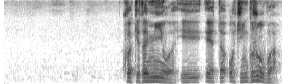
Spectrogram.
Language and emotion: Russian, angry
